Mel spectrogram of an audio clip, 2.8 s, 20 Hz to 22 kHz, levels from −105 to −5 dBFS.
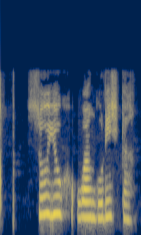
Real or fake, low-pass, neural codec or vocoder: fake; 7.2 kHz; vocoder, 44.1 kHz, 80 mel bands, Vocos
